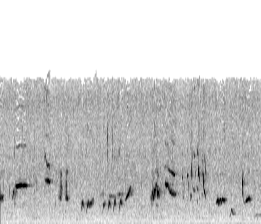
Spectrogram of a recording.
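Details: White-rumped shama master song for training: sharp high chirps and short whistles in rapid bursts, with a clear pause partway through, over faint water sounds.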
